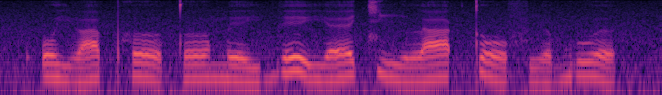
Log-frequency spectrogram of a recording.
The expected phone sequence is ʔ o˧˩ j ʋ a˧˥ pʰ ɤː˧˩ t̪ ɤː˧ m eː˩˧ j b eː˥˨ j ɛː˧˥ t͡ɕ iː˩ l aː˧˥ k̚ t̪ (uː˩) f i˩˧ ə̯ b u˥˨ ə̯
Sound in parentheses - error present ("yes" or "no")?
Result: yes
